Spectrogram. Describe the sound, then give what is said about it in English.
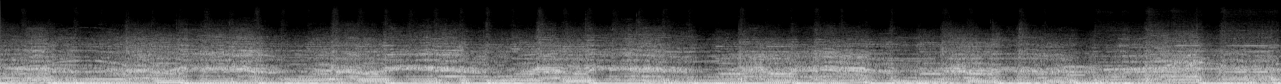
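A large concert crowd sings along to the guitar riff rather than the words, a repeating melody, loud and continuous, with wordless chanting over a steady backdrop of music and scattered whoops. “You know you've got a good riff if the whole crowd sings the riff and you've got a full room of people singing, not the words of the song so much, but the guitar riff.”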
